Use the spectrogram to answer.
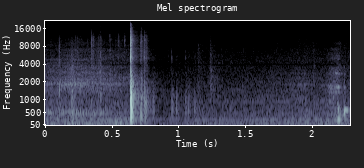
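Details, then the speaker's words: A single sharp, explosive sneeze from an adult woman whose allergies are really bad, followed by quiet with faint room noise. "excuse me I'm not going to edit that out you could hear how I sound when I sneeze allergies are really bad right now"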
